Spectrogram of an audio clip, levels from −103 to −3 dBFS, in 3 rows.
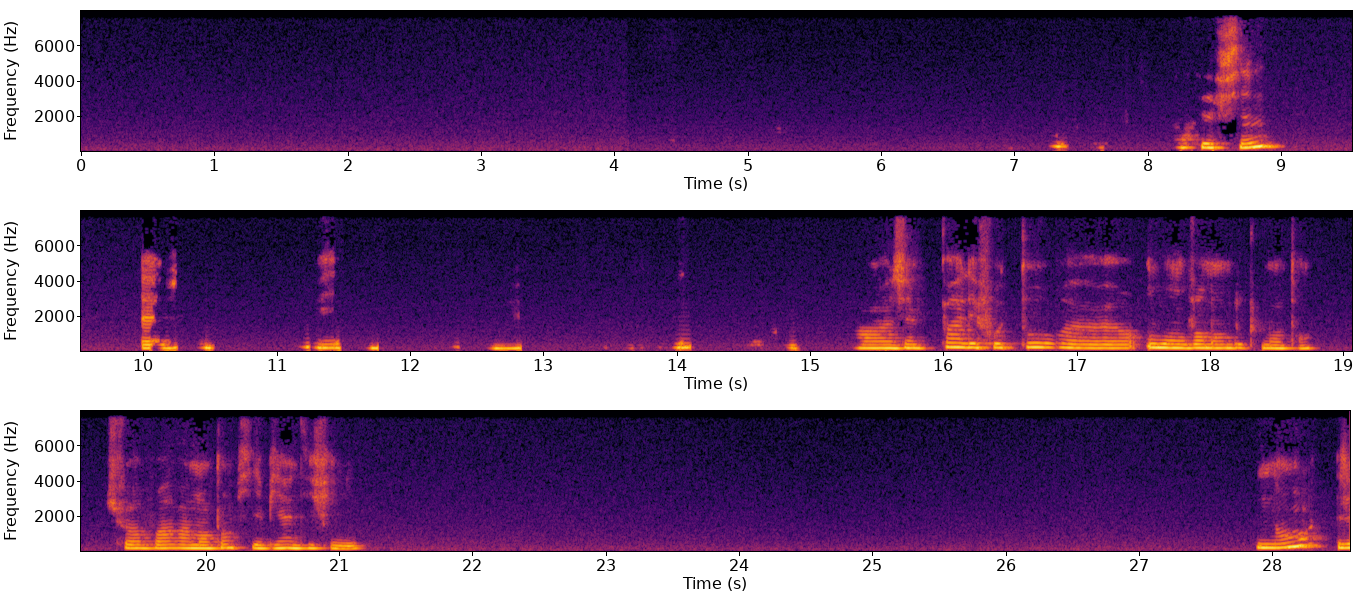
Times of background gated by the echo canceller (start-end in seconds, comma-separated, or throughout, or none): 5.31-5.70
